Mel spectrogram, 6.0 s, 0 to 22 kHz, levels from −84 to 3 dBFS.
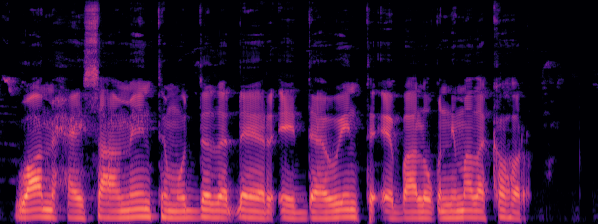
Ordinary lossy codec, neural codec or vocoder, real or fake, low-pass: none; none; real; none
